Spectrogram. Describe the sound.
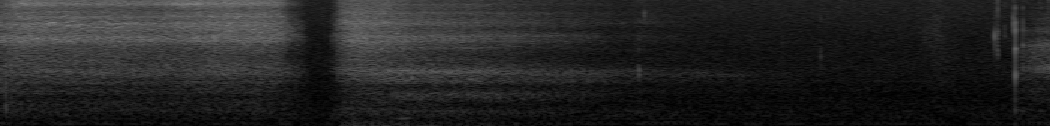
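A slow deep breath taken during a calm affirmation exercise: long, soft, airy hissing broken by a brief pause, then another long breathy stretch that fades gently, with no talk.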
